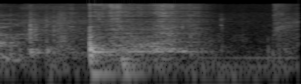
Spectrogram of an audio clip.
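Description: Clatter and clinking of small hard objects being handled, starting suddenly about halfway in, with a brief ring and ending in a sharp knock.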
